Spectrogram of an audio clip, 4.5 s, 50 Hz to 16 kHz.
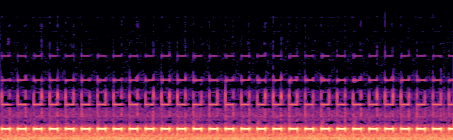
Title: Alarm Building 15 beeping dialer problems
